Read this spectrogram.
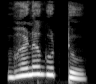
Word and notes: ಭಣಗುಡು: Kannada

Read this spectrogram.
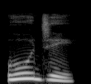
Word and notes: ಓಝ: Kannada

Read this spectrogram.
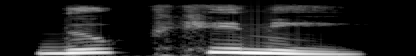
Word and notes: ದುಃಖಿನಿ: duhkhini

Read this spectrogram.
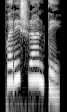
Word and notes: ಪರಿಶ್ರಾಂತ: pari śrānta

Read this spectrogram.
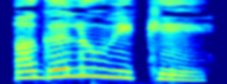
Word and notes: ಅಗಲೆವೋಗು: Kannada

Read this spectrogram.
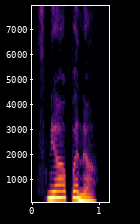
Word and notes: ಸ್ನಪನ: snapana

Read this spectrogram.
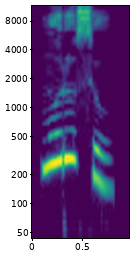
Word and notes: ಮುರುಸು: murusu

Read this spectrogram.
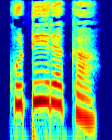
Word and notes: ಕುಟೀರಕ: kuṭīraka

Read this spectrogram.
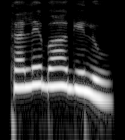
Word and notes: ತಲೆಬಾಗಿಲು: kannada

